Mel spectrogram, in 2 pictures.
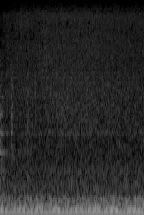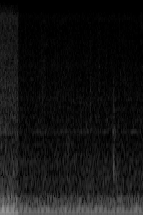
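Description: Rice and cauliflower rice sizzling as they are tipped into hot sesame oil in a frying pan and stirred with a spatula. The sizzle cuts off suddenly about three seconds in, leaving a low hum and background music with a steady beat.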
